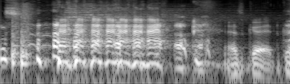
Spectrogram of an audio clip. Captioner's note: all laughing; ba dum tss playing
